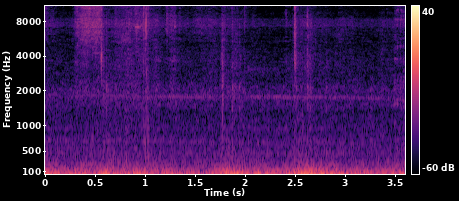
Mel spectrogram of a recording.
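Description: A Chevy Silverado pickup with the 2.7 turbo engine tows a trailer at light throttle, giving a steady, close, low engine rumble with a faint rattle on top and no speech.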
